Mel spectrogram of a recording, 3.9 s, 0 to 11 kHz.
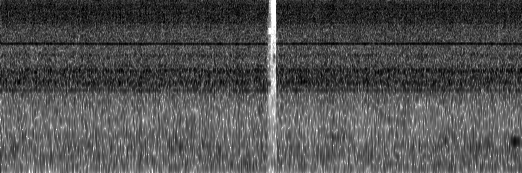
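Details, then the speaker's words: High-speed dental handpiece with 1 mm round bur held perpendicular to the occlusal plane, cutting depth holes of 1.5–2 mm at the fossae of a mandibular first molar for a Class I amalgam cavity preparation; steady whine and hiss, brief pause. "the B is put perpendicular to the oclusal plane at the depth of the fory the depth of the cavity should be 1.5 mm to 2 mm"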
